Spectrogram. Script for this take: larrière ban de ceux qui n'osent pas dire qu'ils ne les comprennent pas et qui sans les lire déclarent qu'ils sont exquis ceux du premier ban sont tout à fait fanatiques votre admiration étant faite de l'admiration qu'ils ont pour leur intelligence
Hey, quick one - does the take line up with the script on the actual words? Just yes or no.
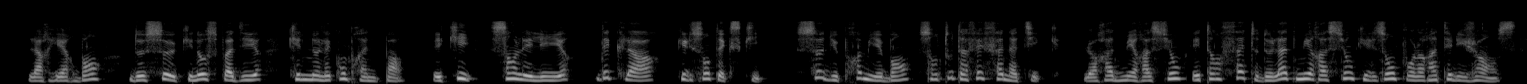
no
